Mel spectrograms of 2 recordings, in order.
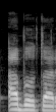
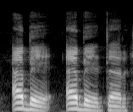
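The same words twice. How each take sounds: First: আবতার without the echo on বা; wrong pronunciation. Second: আবেতার with an echoing bounce on বা, slow; qalqala bounce. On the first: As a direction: say আবতার clipped, no bounce. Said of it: "এটি ভুল উচ্চারণ". (কলকলা ছাড়া ভুল উচ্চারণ) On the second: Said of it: "সঠিক উচ্চারণ হচ্ছে আবেতার". (কলকলা দিয়ে সঠিক উচ্চারণ) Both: Shown as a demonstration.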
